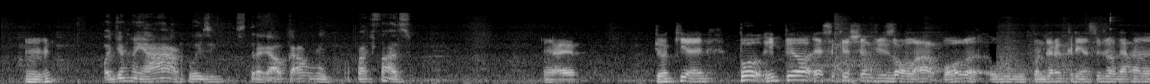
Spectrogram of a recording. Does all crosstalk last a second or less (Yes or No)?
Yes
